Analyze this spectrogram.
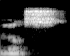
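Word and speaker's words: νοῦς: kan akatifnya ya datifnya Jadi kalau jadi nominatif Nus bacanya Nus Nus kristos ya Nun Kristus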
